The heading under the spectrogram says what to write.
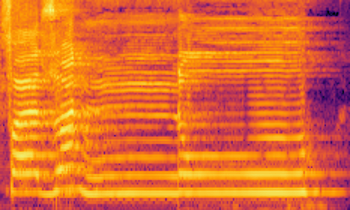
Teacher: الف کو اگنور مار دینا ہے۔ فَظَنُّوا، نو کو لمبا کریں نہ کہ الف کو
